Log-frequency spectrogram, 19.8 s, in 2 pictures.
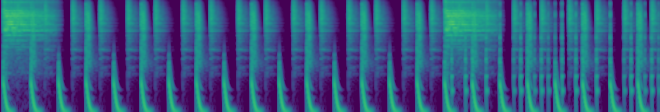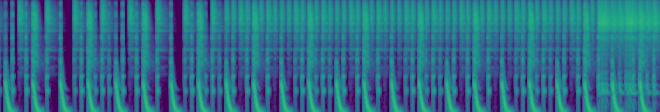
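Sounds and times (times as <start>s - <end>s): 
d909 drum machine kit: 0.0s - 19.8s.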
